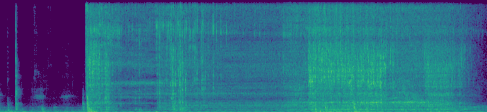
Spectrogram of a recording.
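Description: Water rushing through newly opened plumbing valves in a Tennessee holiday home build, beginning with a sharp valve clunk and then a steady, loud hiss of flow that swells partway through.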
